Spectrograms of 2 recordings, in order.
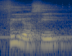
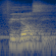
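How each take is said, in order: First: The stress is on the first syllable. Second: The stress is on the second syllable. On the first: "puede marcarse el acento en fi o en ro" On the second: "o en ro"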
